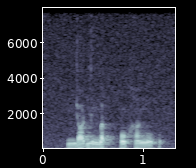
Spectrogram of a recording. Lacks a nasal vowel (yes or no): no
